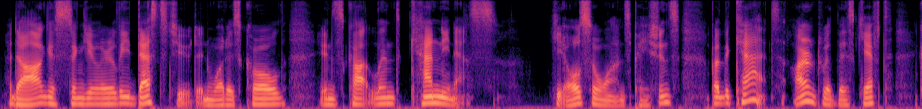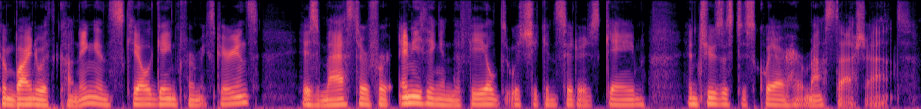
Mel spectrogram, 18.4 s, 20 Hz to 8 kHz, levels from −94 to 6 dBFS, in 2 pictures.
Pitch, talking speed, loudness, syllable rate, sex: 110 Hz, 160 wpm, -22 LUFS, 5.0 syllables/s, male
